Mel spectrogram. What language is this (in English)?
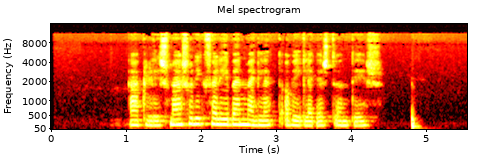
Hungarian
